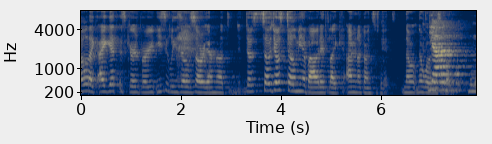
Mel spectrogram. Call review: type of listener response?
taking over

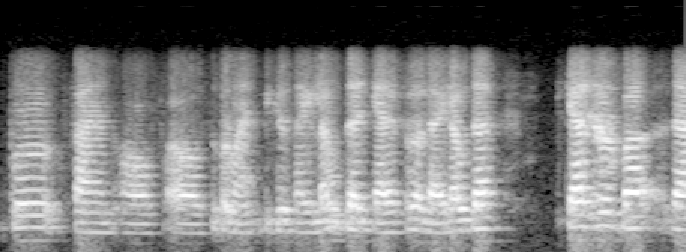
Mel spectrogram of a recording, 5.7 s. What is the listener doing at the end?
listening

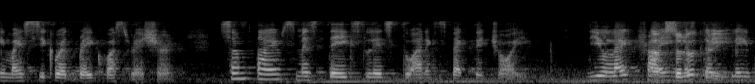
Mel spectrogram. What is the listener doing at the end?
taking over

